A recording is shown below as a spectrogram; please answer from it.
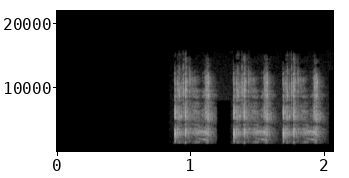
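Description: Scratchy, rasping sound effect in three quick bursts of about a third of a second each, starting about a second in. It is thin, with no low end.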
